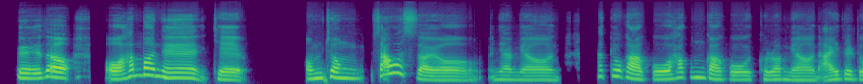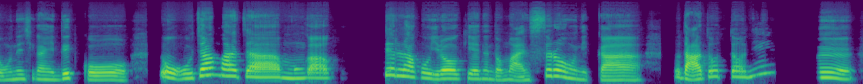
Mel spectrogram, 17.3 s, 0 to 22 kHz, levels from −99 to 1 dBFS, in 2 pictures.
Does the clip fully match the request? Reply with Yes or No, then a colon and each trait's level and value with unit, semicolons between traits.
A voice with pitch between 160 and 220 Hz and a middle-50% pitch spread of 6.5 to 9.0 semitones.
Yes: medium, 185 Hz; wide, 7.4 semitones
